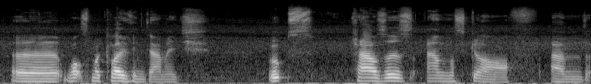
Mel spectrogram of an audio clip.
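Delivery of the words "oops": normal talking voice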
